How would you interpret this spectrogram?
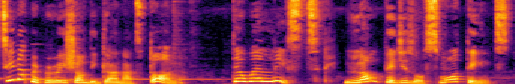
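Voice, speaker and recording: A woman narrating a scripted folktale in short, measured, dramatic phrases. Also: on the high side, very animated, dark tone, faint music behind. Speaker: storyteller, narrator.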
